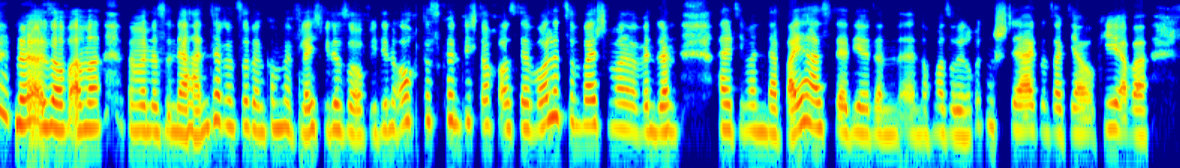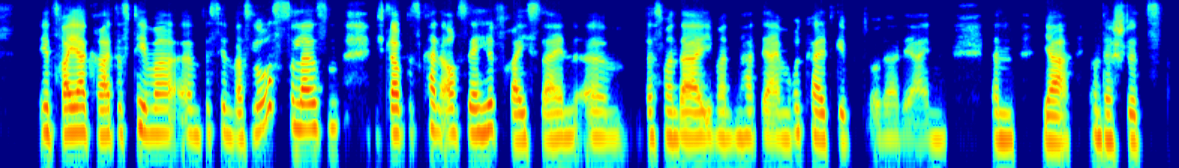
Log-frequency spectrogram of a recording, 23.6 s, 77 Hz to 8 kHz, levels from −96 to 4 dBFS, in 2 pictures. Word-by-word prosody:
ne, 260 Hz, -1 st, +7 dB
also, 245 Hz, -2 st, +7 dB
auf 225 Hz, 0 st, +5 dB
einmal, 235 Hz, +1 st, +6 dB, 0.3 s
wenn 220 Hz, 0 st, -4 dB
man 220 Hz, 0 st, +1 dB
das 210 Hz, 0 st, -2 dB
in 215 Hz, -, -5 dB
der 195 Hz, -1 st, +5 dB
Hand 200 Hz, +6 st, 0 dB
hat 295 Hz, -2 st, +3 dB
und 245 Hz, -2 st, -5 dB
so, 245 Hz, 0 st, -3 dB
dann 220 Hz, -3 st, -3 dB
kommt 235 Hz, +1 st, -3 dB
man 230 Hz, -4 st, -4 dB
vielleicht 215 Hz, +4 st, -1 dB
wieder 225 Hz, +1 st, 0 dB
so 210 Hz, -, -4 dB
auf 195 Hz, 0 st, -4 dB
Ideen: 225 Hz, +3 st, -6 dB
„Ach, 275 Hz, +3 st, +3 dB
das 285 Hz, -1 st, -7 dB
könnte 280 Hz, -2 st, -1 dB
ich 275 Hz, -, -7 dB
doch 250 Hz, 0 st, -4 dB
aus 225 Hz, +1 st, -2 dB
der 230 Hz, -2 st, -1 dB
Wolle 275 Hz, +7 st, +4 dB
zum 275 Hz, -5 st, -8 dB
Beispiel 255 Hz, -1 st, +2 dB
machen.“ 230 Hz, -1 st, +1 dB
Aber 205 Hz, -1 st, -6 dB
wenn 215 Hz, -1 st, -1 dB
dann 210 Hz, 0 st, +2 dB, 0.4 s
halt 225 Hz, -2 st, +1 dB
jemanden 215 Hz, -1 st, -5 dB
dabei 200 Hz, +5 st, +4 dB
hast, 240 Hz, -2 st, +3 dB
der 205 Hz, -, 0 dB
dir 205 Hz, -1 st, -2 dB
dann, 195 Hz, 0 st, -7 dB
ähm, 195 Hz, -, -9 dB
noch 195 Hz, -2 st, -12 dB
mal 205 Hz, -1 st, -6 dB
so 195 Hz, -, -9 dB
den 190 Hz, -1 st, -2 dB
Rücken 250 Hz, +4 st, -12 dB
stärkt 110 Hz, -, +1 dB
und 210 Hz, -, -15 dB
sagt: 200 Hz, -2 st, -3 dB
„Ja 100 Hz, 0 st, -1 dB
okay, 230 Hz, -, -1 dB
aber -, -, +1 dB, 0.7 s
jetzt 210 Hz, -2 st, -1 dB
war 200 Hz, -, +8 dB
ja 210 Hz, +1 st, +8 dB
grad 195 Hz, 0 st, 0 dB
das 205 Hz, 0 st, -10 dB
Thema, 200 Hz, -3 st, +2 dB
äh, -, -, -6 dB
'n 190 Hz, -1 st, -8 dB
bisschen 200 Hz, -1 st, -9 dB
was 175 Hz, +1 st, -4 dB
loszulassen.“ 235 Hz, -, +2 dB, 0.3 s
Ich 185 Hz, -, -16 dB
glaube, 200 Hz, -1 st, +6 dB
das 205 Hz, -, -20 dB
kann 225 Hz, -3 st, +1 dB
auch 200 Hz, -, +1 dB
sehr 200 Hz, +1 st, +1 dB
hilfreich 185 Hz, -6 st, 0 dB
sein, 180 Hz, +2 st, -3 dB
ähm, 180 Hz, -1 st, -7 dB, 0.2 s
dass 180 Hz, -1 st, -6 dB
man 180 Hz, -1 st, -2 dB
da 175 Hz, -, +4 dB
jemanden 180 Hz, 0 st, -5 dB
hat, 185 Hz, 0 st, -5 dB
der -, -, -1 dB
einem 175 Hz, -, -5 dB
Rückhalt 190 Hz, -4 st, -1 dB
gibt 165 Hz, -2 st, -8 dB
oder 90 Hz, 0 st, -13 dB
der -, -, -13 dB
einen 175 Hz, 0 st, -13 dB, 0.4 s
dann, 175 Hz, -1 st, -4 dB, 0.3 s
ja, 165 Hz, 0 st, +3 dB, 0.2 s
unterstützt. 175 Hz, -3 st, -4 dB
205 Hz, 225 wpm, -22 LUFS, 185-230 Hz, 0.7 s, war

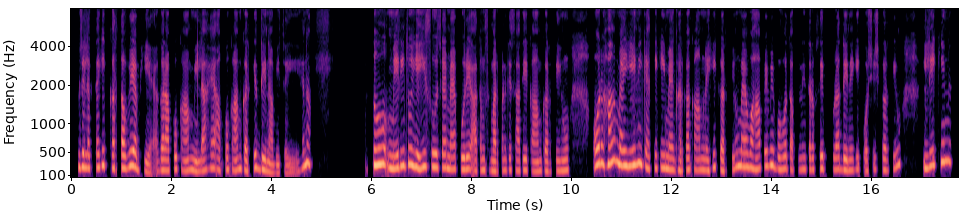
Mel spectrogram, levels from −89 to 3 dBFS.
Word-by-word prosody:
मुझे 235 Hz, +1 st, +4 dB
लगता 230 Hz, 0 st, -2 dB
है -, -, +1 dB
कि 270 Hz, +2 st, +2 dB
कर्तव्य 225 Hz, +3 st, +3 dB
भी 170 Hz, -6 st, -5 dB
है, 145 Hz, -, -8 dB
अगर 185 Hz, +3 st, -2 dB
आपको 180 Hz, +3 st, -1 dB
काम 185 Hz, -2 st, -5 dB
मिला 175 Hz, 0 st, -1 dB
है, 225 Hz, +4 st, -5 dB
आपको 200 Hz, -1 st, -6 dB
काम 190 Hz, +1 st, -3 dB
करके 210 Hz, +3 st, -2 dB
देना 190 Hz, -8 st, +1 dB
भी 140 Hz, 0 st, -6 dB
चाहिए। 75 Hz, -, -11 dB
है 250 Hz, -, 0 dB
ना? 300 Hz, -1 st, +3 dB, 1.3 s
तो 285 Hz, +1 st, +9 dB
मेरी 225 Hz, +2 st, +4 dB
तो 290 Hz, -, +5 dB
यही 240 Hz, -3 st, +5 dB
सोच 240 Hz, -2 st, 0 dB
है, 230 Hz, -, +1 dB
मैं 205 Hz, -2 st, 0 dB
पूरे 200 Hz, +1 st, +3 dB
आत्मसमर्पण 180 Hz, -1 st, -4 dB
के 195 Hz, +1 st, -7 dB
साथ 180 Hz, -2 st, -7 dB
ये 185 Hz, -, +1 dB
काम 165 Hz, 0 st, -4 dB
करती 175 Hz, 0 st, -6 dB
हूँ 180 Hz, +1 st, -1 dB, 0.5 s
और 295 Hz, +2 st, +7 dB
हाँ, 300 Hz, +5 st, +4 dB
मैं 295 Hz, -5 st, +5 dB
ये 265 Hz, +1 st, +6 dB
नहीं 300 Hz, +1 st, +5 dB
कहती 225 Hz, -4 st, -4 dB
कि 225 Hz, +1 st, -1 dB
मैं 195 Hz, -1 st, 0 dB
घर 180 Hz, -2 st, -4 dB
का 195 Hz, -, 0 dB
काम 190 Hz, -1 st, -6 dB
नहीं 185 Hz, +5 st, -3 dB
करती 180 Hz, +2 st, -4 dB
हूँ, 250 Hz, +3 st, +1 dB
मैं 245 Hz, -2 st, +2 dB
वहाँ 220 Hz, -3 st, 0 dB
पे 255 Hz, -, -1 dB
भी 270 Hz, +1 st, +2 dB
बहुत 205 Hz, +1 st, -2 dB
अपनी 200 Hz, +1 st, -7 dB
तरफ़ 200 Hz, -1 st, -5 dB
से 215 Hz, -, +1 dB
पूरा 200 Hz, -1 st, -6 dB
देने 185 Hz, 0 st, 0 dB
की 205 Hz, -, -7 dB
कोशिश 175 Hz, +3 st, -9 dB
करती 190 Hz, +3 st, -6 dB
हूँ। 280 Hz, +4 st, -2 dB, 0.4 s
लेकिन 275 Hz, +9 st, +1 dB
205 Hz, 215 wpm, -23 LUFS, 185-240 Hz, 1.3 s, तो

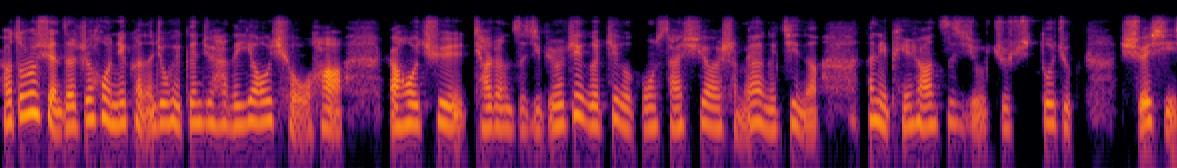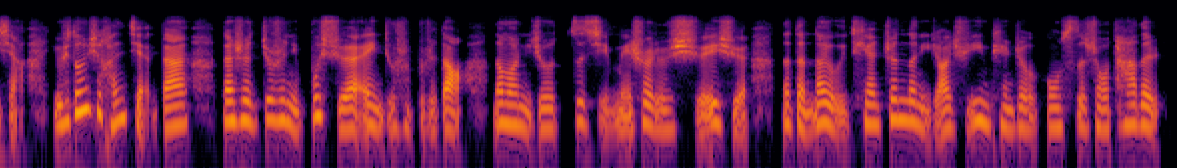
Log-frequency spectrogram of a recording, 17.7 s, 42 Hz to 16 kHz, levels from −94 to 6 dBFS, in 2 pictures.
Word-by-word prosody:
后 210 Hz, -, +3 dB
做 270 Hz, +5 st, +5 dB
出 300 Hz, -, +9 dB
选 270 Hz, -, +5 dB
择 185 Hz, -, +4 dB
之 230 Hz, +5 st, +2 dB
后， 240 Hz, -2 st, +3 dB
你 205 Hz, -, +3 dB
可 -, -, -1 dB
能 -, -, -3 dB
就 205 Hz, -, +1 dB
会 205 Hz, -2 st, 0 dB
根 210 Hz, +2 st, -1 dB
据 210 Hz, -, -3 dB
他 200 Hz, 0 st, -2 dB
的 190 Hz, -, -1 dB
要 215 Hz, +2 st, +2 dB
求 220 Hz, -, 0 dB
哈， -, -, +4 dB, 0.3 s
然 185 Hz, -, +6 dB
后 205 Hz, 0 st, +4 dB
去 200 Hz, 0 st, +1 dB
调 180 Hz, 0 st, +1 dB
整 175 Hz, -2 st, -3 dB
自 165 Hz, 0 st, -9 dB
己， 160 Hz, -, -6 dB
比 -, -, -8 dB
如 190 Hz, -, +2 dB
这 270 Hz, +7 st, +2 dB
个 190 Hz, -4 st, 0 dB
这 235 Hz, +4 st, -3 dB
个 175 Hz, -, -2 dB
公 180 Hz, +1 st, -5 dB
司 180 Hz, -, -9 dB
它 175 Hz, -, -1 dB
需 190 Hz, +3 st, -2 dB
要 180 Hz, -2 st, 0 dB
什 175 Hz, -, -3 dB
么 -, -, -4 dB
样 215 Hz, -2 st, +1 dB
的 165 Hz, -, -4 dB
技 195 Hz, +5 st, -3 dB
能， -, -, -4 dB, 0.4 s
那 235 Hz, -, +1 dB
你 215 Hz, -, +2 dB
平 180 Hz, +3 st, -4 dB
常 185 Hz, -1 st, +2 dB
自 210 Hz, +2 st, -9 dB
己 200 Hz, -, -10 dB
就 -, -, -7 dB
去 175 Hz, -, -9 dB, 0.2 s
多 205 Hz, -, +1 dB
去 205 Hz, -, -6 dB, 0.3 s
学 -, -, +4 dB
习 -, -, +3 dB
一 -, -, -5 dB
下， -, -, -4 dB, 0.2 s
有 -, -, -1 dB
些 215 Hz, -, 0 dB
东 310 Hz, +3 st, +6 dB
西 305 Hz, -, +1 dB
很 215 Hz, -3 st, -1 dB
简 260 Hz, -, -2 dB
单， 190 Hz, +3 st, +5 dB, 0.2 s
但 220 Hz, 0 st, +5 dB
是 225 Hz, -1 st, +2 dB
就 235 Hz, +4 st, -2 dB
是 230 Hz, -, 0 dB
你 170 Hz, -7 st, -2 dB
不 260 Hz, +9 st, -1 dB
学， 170 Hz, -9 st, 0 dB
哎， 195 Hz, +2 st, +4 dB
你 -, -, -4 dB
就 -, -, -9 dB
是 -, -, -10 dB
不 -, -, -15 dB
知 -, -, -8 dB
道， -, -, +5 dB, 0.2 s
那 210 Hz, -, +2 dB
么 200 Hz, -1 st, +2 dB
你 170 Hz, -5 st, -4 dB
就 170 Hz, 0 st, -3 dB
自 220 Hz, -, -5 dB
己 195 Hz, -, -3 dB
没 -, -, -4 dB
事 205 Hz, -, +1 dB
儿 -, -, 0 dB
就 165 Hz, -, -4 dB
学 165 Hz, -, +4 dB
一 -, -, 0 dB
学。 200 Hz, -, -1 dB, 0.2 s
那 200 Hz, -, -2 dB
等 195 Hz, -, 0 dB
到 205 Hz, -, +3 dB
有 200 Hz, -4 st, +2 dB
一 -, -, -6 dB
天 200 Hz, -1 st, -2 dB
真 235 Hz, +4 st, -1 dB
的 220 Hz, -, +2 dB
你 175 Hz, -, -5 dB
要 170 Hz, -, +1 dB
去 170 Hz, -, -8 dB
应 225 Hz, -2 st, 0 dB
聘 180 Hz, -3 st, -6 dB
这 175 Hz, -, -2 dB
个 -, -, -6 dB
公 180 Hz, 0 st, -5 dB
司 180 Hz, -, -5 dB
的 -, -, -4 dB
时 175 Hz, +1 st, -4 dB
候， 170 Hz, -, -2 dB
它 195 Hz, +2 st, 0 dB
的 190 Hz, -3 st, 0 dB
195 Hz, 385 characters per minute, -25 LUFS, 180-215 Hz, 0.4 s, 出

